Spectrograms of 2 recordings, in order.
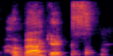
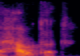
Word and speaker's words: Habakkuk: It relates to I've always pronounced it Habakkuk. – Okay, that's fine. – Is it Habakkuk? Habakkuk. – Habakkuk. – Either way. – Habakkuk. Either way, it doesn't matter.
